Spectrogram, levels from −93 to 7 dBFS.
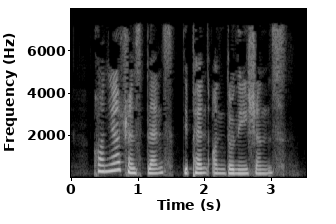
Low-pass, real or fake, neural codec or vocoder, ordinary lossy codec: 7.2 kHz; real; none; MP3, 32 kbps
